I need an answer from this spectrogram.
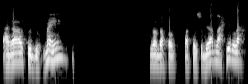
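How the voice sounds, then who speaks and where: A man telling history in a relaxed, anecdotal way, acting out remarks he quotes. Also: medium pitch, normal speed, slightly rough, no echo. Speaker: speaker on history. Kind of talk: storytelling history talk. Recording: tinny phone-like recording.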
